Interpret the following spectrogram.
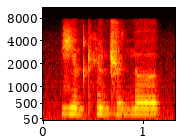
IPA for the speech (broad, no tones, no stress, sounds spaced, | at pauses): ʑ ə̃ d ʈʰ ẽ ɖ͡ʐ ɵ d n ɤː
